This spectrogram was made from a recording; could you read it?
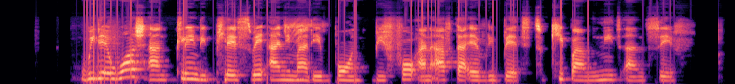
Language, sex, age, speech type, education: Nigerian Pidgin, female, 15-29, spontaneous, tertiary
